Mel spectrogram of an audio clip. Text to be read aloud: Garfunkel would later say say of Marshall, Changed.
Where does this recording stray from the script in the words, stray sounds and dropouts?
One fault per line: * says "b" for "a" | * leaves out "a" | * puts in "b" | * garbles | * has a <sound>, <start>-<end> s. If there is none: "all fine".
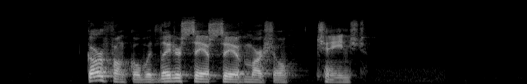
all fine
